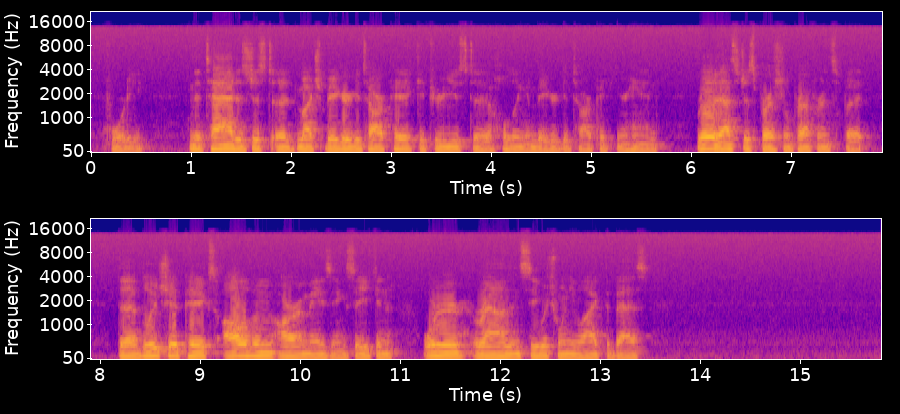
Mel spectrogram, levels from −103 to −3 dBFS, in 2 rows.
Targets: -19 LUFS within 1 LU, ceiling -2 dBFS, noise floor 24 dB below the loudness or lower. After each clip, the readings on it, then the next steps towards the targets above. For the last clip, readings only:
clipped 0.7%; flat tops at -16.0 dBFS; noise floor -45 dBFS; noise floor target -51 dBFS; loudness -27.0 LUFS; peak -16.0 dBFS; loudness target -19.0 LUFS
-> clip repair -16 dBFS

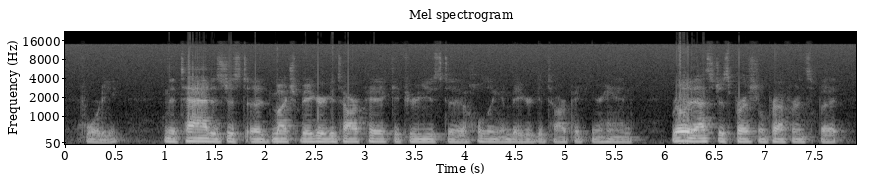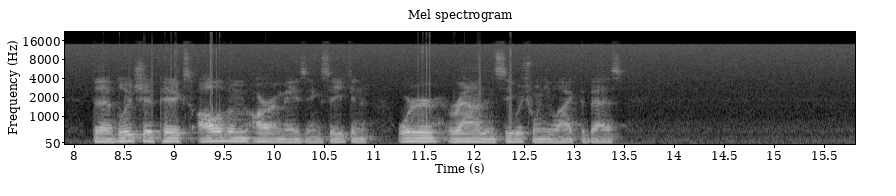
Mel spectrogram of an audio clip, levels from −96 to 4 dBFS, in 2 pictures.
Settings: clipped 0.0%; noise floor -45 dBFS; noise floor target -51 dBFS
-> denoiser 6 dB, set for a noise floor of -45 dBFS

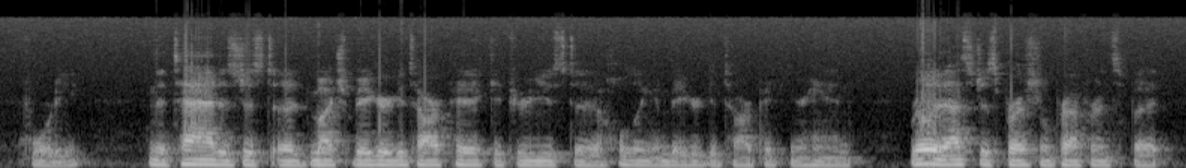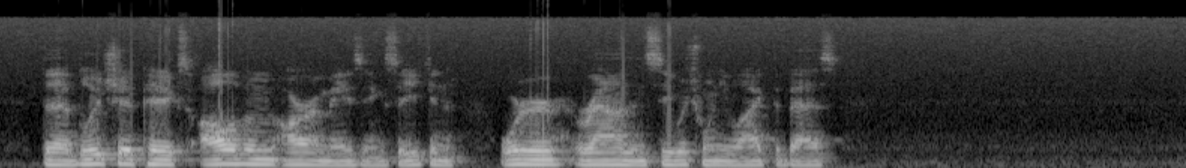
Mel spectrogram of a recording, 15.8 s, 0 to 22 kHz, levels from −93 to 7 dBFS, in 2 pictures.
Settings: noise floor -49 dBFS; noise floor target -51 dBFS
-> denoiser 6 dB, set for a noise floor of -49 dBFS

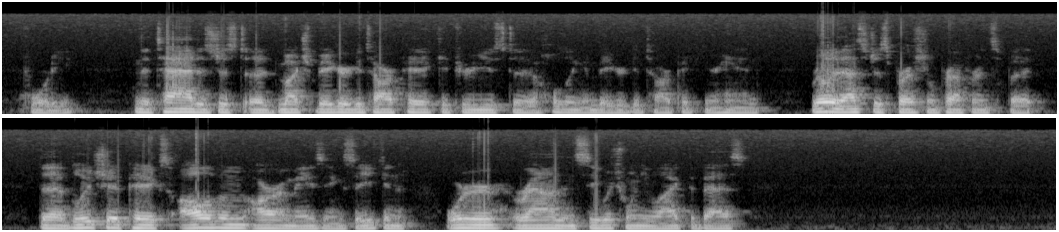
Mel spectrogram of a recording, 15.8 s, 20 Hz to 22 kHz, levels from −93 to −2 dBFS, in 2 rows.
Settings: noise floor -52 dBFS; loudness -26.5 LUFS; peak -7.0 dBFS; loudness target -19.0 LUFS
-> gain +7.5 dB; limiter -2 dBFS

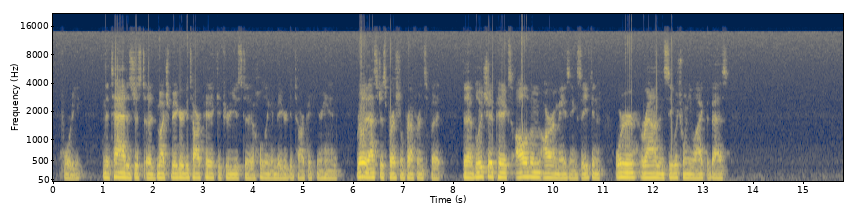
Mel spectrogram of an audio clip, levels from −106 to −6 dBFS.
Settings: loudness -19.5 LUFS; peak -2.0 dBFS; noise floor -45 dBFS

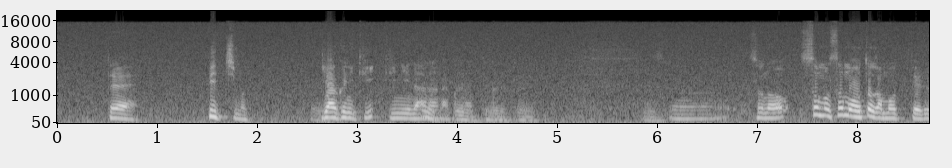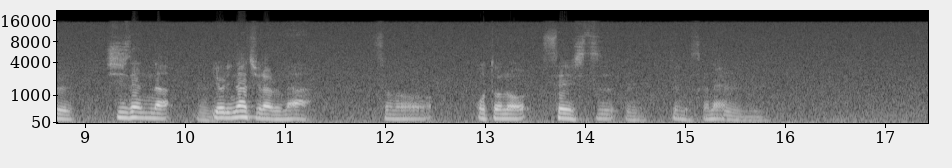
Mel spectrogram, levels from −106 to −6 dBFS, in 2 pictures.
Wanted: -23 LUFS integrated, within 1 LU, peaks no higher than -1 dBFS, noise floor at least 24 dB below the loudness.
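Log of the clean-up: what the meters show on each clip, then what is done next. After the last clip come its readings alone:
clipped 0.3%; flat tops at -18.5 dBFS; noise floor -48 dBFS; noise floor target -56 dBFS; loudness -31.5 LUFS; peak -18.5 dBFS; loudness target -23.0 LUFS
-> clip repair -18.5 dBFS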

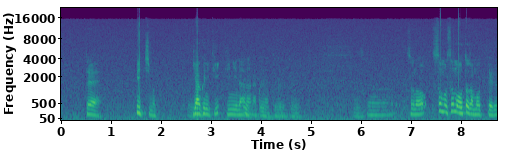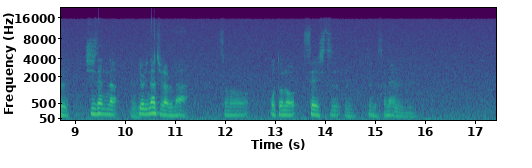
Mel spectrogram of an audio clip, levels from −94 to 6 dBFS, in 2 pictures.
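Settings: clipped 0.0%; noise floor -48 dBFS; noise floor target -55 dBFS
-> noise print and reduce 7 dB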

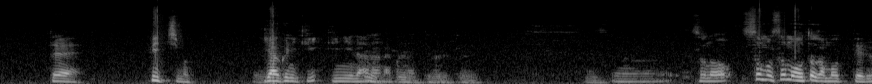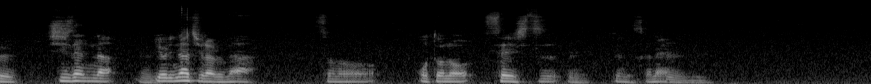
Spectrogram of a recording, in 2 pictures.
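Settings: noise floor -55 dBFS; loudness -30.5 LUFS; peak -9.5 dBFS; loudness target -23.0 LUFS
-> gain +7.5 dB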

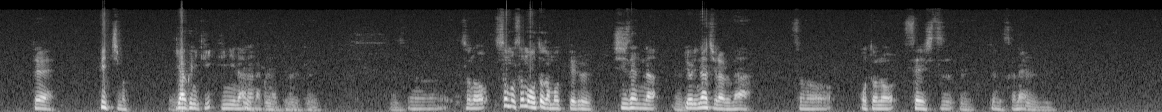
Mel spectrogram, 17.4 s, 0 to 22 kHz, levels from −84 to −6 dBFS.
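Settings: loudness -23.0 LUFS; peak -2.0 dBFS; noise floor -48 dBFS

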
